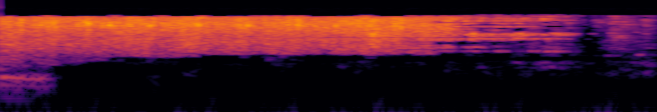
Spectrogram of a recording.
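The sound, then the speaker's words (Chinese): A burst of audience applause, dense and steady with many hands clapping at once, fading out toward the end. “拍手的一定没有烦恼了，恭喜你。”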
